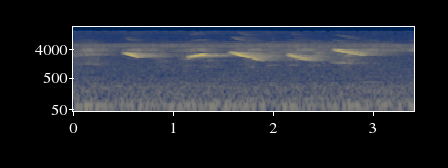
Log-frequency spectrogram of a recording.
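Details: A green-winged saltator sings five loud, clear whistled notes, each slurring sharply downward, about two every second, over a steady high insect-like hiss; the song serves to attract mates, defend territory and communicate with others.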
